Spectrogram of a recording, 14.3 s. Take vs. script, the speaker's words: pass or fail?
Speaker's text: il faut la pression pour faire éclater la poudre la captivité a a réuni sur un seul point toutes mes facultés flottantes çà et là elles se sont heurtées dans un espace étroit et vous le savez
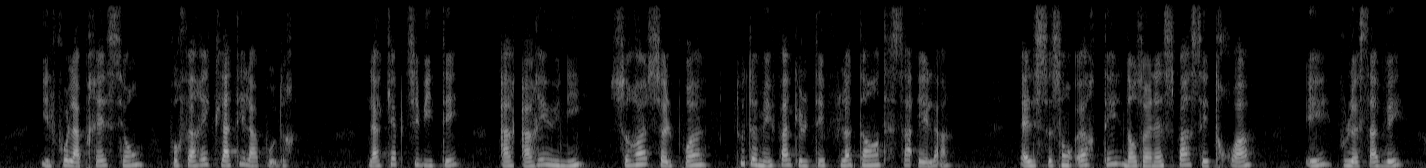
pass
